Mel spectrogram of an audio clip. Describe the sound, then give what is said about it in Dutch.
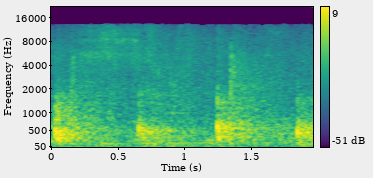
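Steady footsteps walk along a hard floor in a very long indoor corridor on the way to an event space, four even strides in about two seconds, fairly clear with a slight hollow, echoing tone. “Nou, we kunnen even nog naar de eventruimte lopen. Er is een hele lange gang.”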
